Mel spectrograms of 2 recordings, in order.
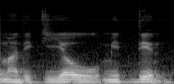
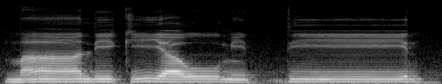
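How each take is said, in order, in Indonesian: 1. Bunyi waw-nya lemah dan kurang jelas. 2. Bunyi waw-nya dimajukan dan jelas. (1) "kurang ke wawnya" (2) "Agak dikedepankan sedikit, dijelaskan sedikit untuk ke makhraj wawnya"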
